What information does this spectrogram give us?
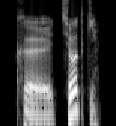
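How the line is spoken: Slightly uncertain guess. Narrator (Russian): Все еще немного неуверенно, предположил

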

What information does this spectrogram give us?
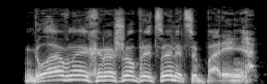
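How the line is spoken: Snorting. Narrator (Russian): хмыкнул Дугач

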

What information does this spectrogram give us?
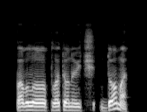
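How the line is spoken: Stern question. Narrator (Russian): строго спросила

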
